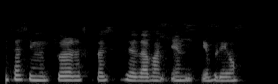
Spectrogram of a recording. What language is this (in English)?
Spanish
